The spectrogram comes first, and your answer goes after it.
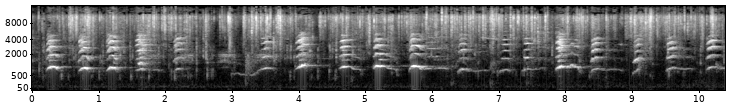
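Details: Doberman puppy indoors in a house, eating milk and playing; high squeaky whimpers with bright harmonics, repeated in quick irregular bursts about twice a second throughout.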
